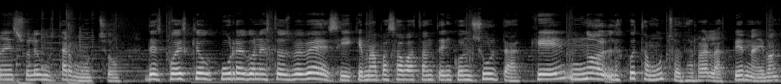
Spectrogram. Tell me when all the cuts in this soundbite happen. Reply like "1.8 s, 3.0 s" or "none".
1.3 s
